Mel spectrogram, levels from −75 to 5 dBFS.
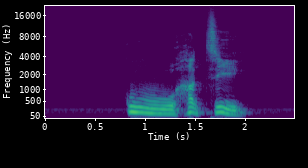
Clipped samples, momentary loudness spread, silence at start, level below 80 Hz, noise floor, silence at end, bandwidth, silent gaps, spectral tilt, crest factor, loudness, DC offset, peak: under 0.1%; 6 LU; 0.8 s; -68 dBFS; -71 dBFS; 0.5 s; 18.5 kHz; none; -6.5 dB/octave; 22 dB; -28 LUFS; under 0.1%; -8 dBFS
